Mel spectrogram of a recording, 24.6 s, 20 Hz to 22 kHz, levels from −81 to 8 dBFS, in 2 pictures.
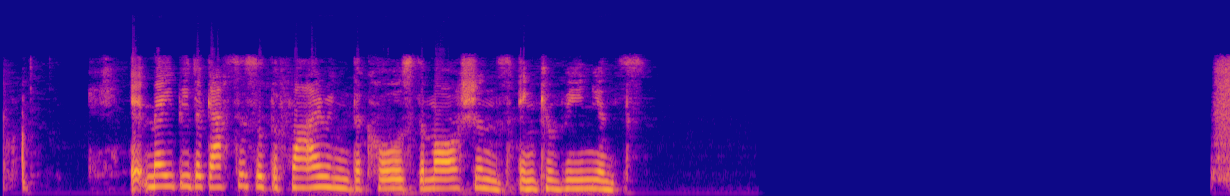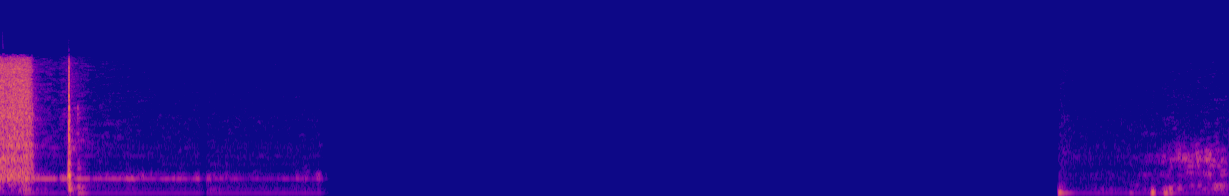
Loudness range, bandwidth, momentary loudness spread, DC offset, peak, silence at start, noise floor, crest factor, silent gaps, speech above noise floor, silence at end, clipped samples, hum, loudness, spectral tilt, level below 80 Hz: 13 LU; 7.8 kHz; 16 LU; under 0.1%; 0 dBFS; 0.05 s; -62 dBFS; 20 dB; 7.68-12.09 s, 15.64-22.87 s; 49 dB; 0.65 s; under 0.1%; none; -14 LUFS; -5 dB/octave; -60 dBFS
